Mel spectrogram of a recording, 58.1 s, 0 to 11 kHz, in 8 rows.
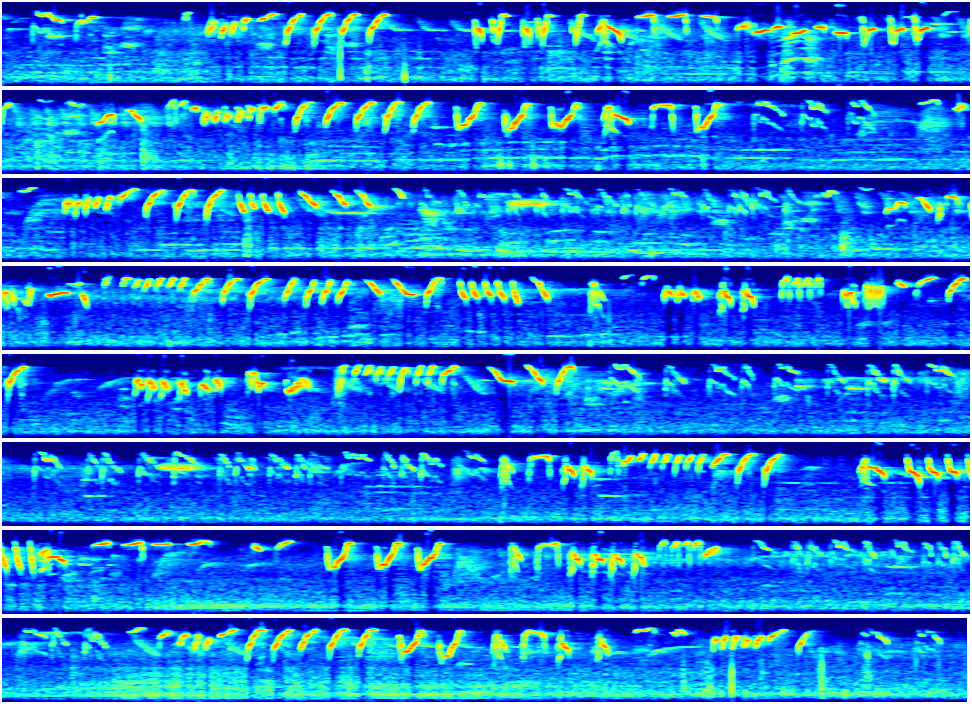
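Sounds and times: bird twittering high chirps: 0.0 - 58.0.

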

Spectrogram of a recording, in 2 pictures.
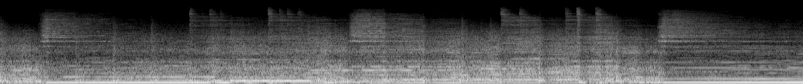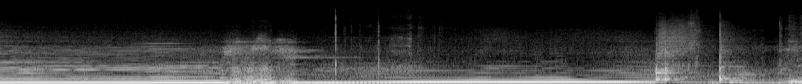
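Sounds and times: rock band playing live: 0.0 - 11.8.

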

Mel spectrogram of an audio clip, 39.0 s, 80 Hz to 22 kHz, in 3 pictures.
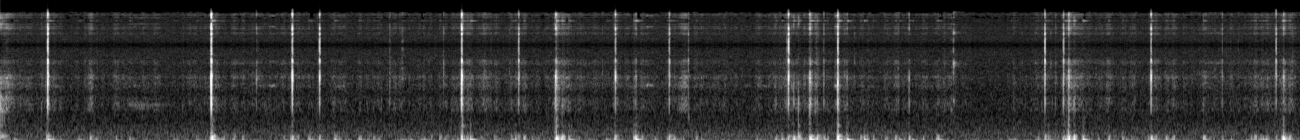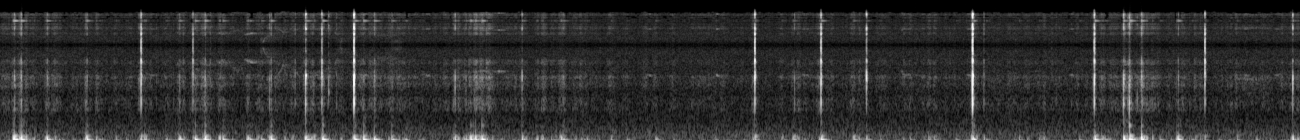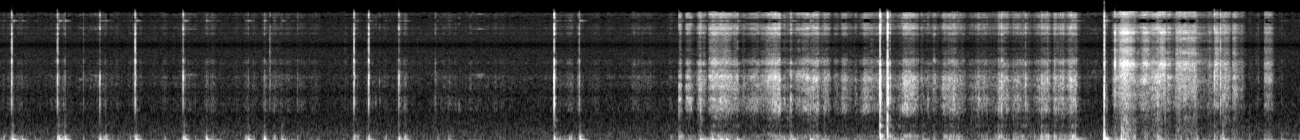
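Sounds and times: tyres crackling through dry leaves: 32.4 - 38.8.

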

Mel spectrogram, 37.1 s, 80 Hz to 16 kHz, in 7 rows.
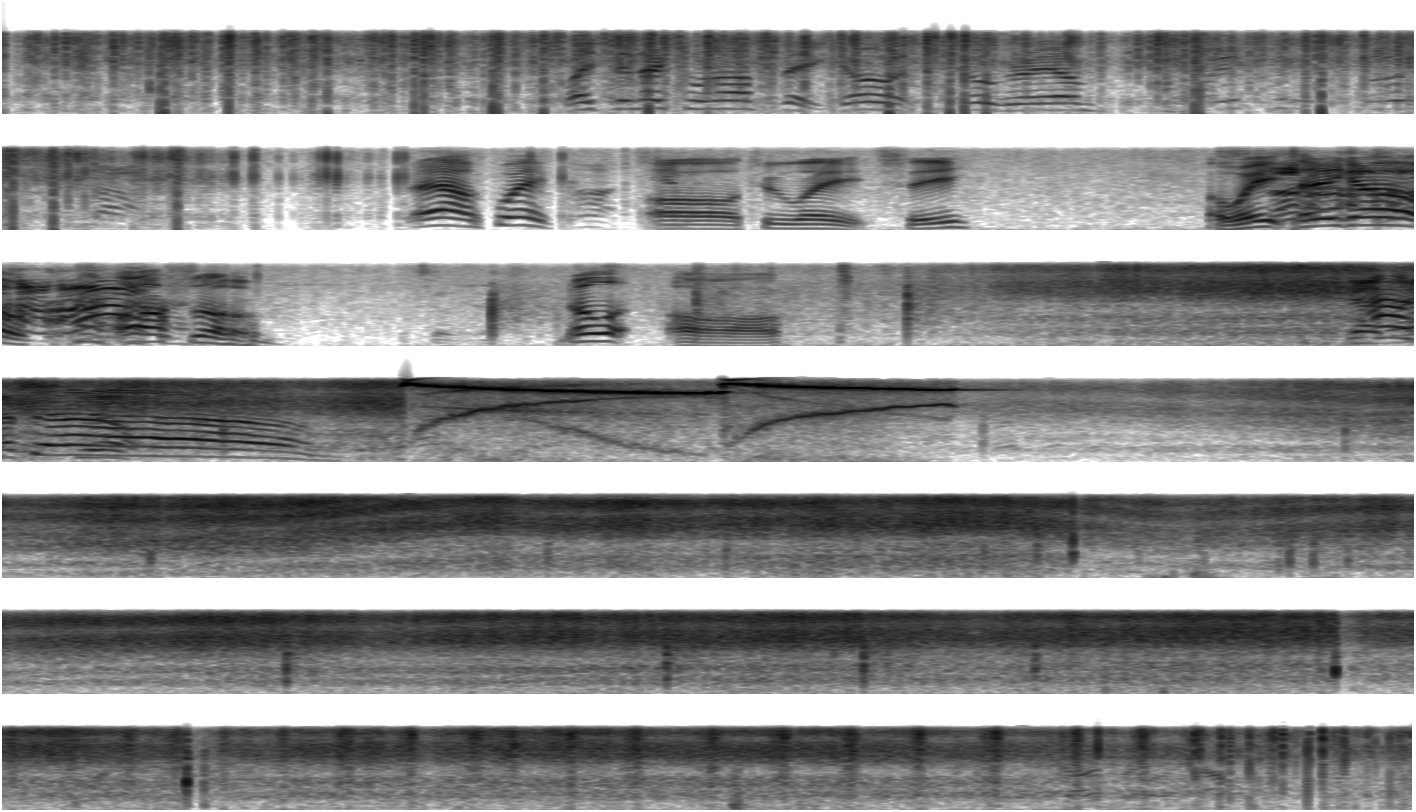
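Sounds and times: firework pops and crackling: 0.0 - 8.1, 8.7 - 37.0
spark fountain hissing: 0.0 - 8.9, 9.7 - 37.0
firework whistle falling in pitch: 17.4 - 19.7.

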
